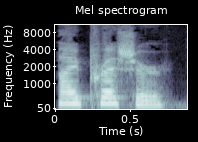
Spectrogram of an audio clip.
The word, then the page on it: high pressure: American English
